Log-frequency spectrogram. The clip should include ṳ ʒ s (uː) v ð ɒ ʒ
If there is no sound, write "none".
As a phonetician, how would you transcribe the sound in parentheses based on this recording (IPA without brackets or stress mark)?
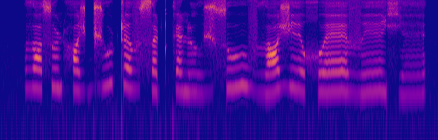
uː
